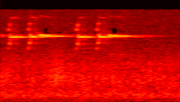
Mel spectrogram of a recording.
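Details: Great tit song in autumn, close and clear: quick high paired notes, a brief chip followed by a sustained level whistle, heard about three times.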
